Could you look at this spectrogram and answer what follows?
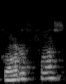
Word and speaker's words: Goðafoss: You spell it Goðafoss, but you pronounce it Goðafoss.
